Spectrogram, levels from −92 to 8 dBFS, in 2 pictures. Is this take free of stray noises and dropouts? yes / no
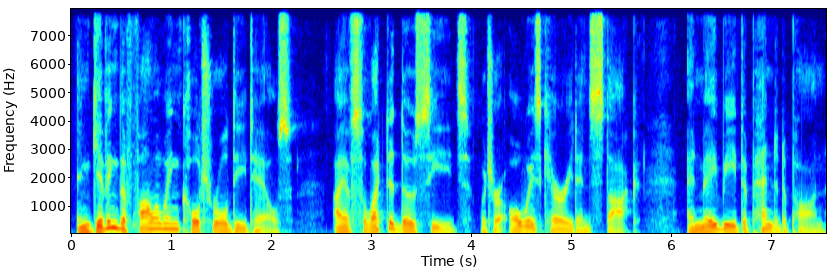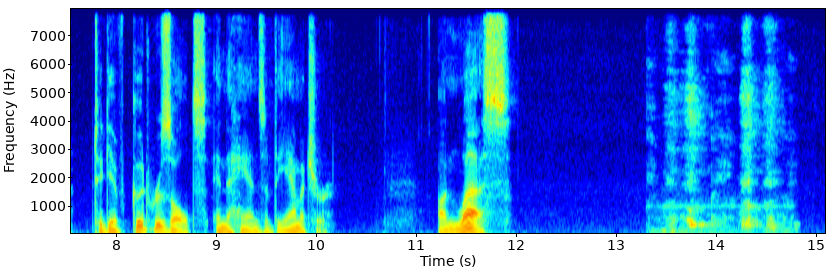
no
